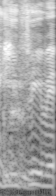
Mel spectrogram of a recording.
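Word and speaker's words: HIVI!: Tulisannya hifi memang, cuman kan bacanya hi-fi. Iya, dibacanya hi-fi.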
